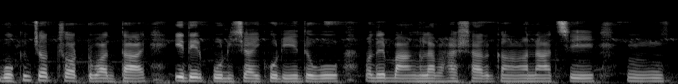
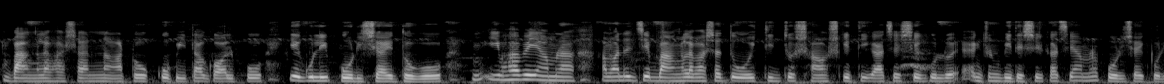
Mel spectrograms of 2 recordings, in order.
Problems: background sounds at intervals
